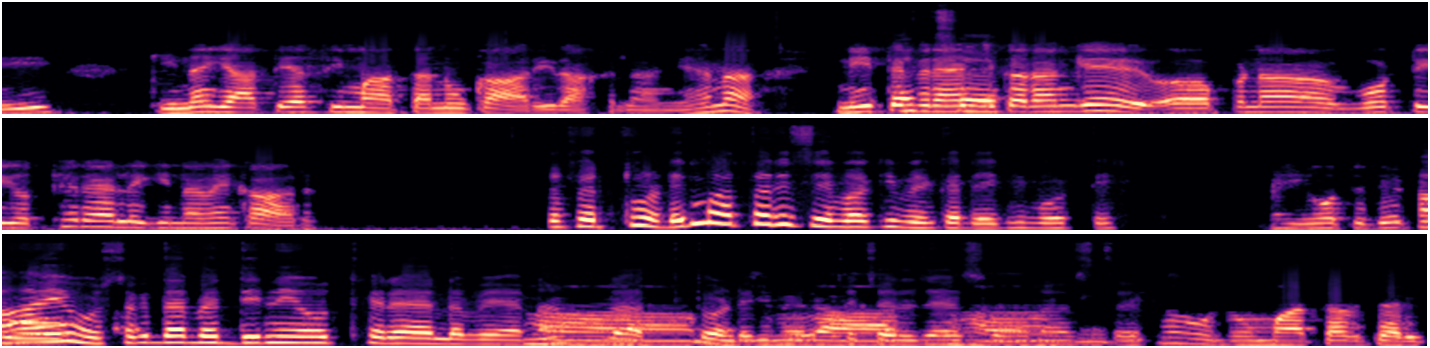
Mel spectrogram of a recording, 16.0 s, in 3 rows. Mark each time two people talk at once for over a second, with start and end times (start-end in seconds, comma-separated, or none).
12.7-15.0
